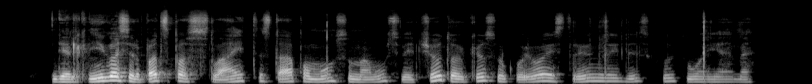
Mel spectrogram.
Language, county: Lithuanian, Šiauliai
